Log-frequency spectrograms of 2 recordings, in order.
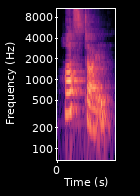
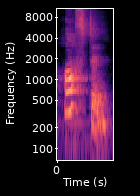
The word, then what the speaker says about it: hostile: HOSTILE, हॉस्टाइल, हॉस्टाइल, ये हुआ British pronunciation, और अमेरिकन प्रोनाउंसिएशन हुआ हॉस्टल, हॉस्टल, हॉस्टाइल, हॉस्टल। अच्छा, ये तो बहुत कॉमन है, VITAMIN।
